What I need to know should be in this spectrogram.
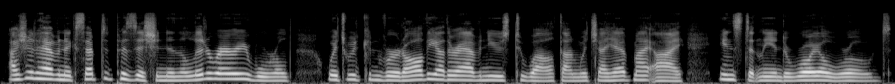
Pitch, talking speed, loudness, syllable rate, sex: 200 Hz, 195 wpm, -16 LUFS, 5.3 syllables/s, female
